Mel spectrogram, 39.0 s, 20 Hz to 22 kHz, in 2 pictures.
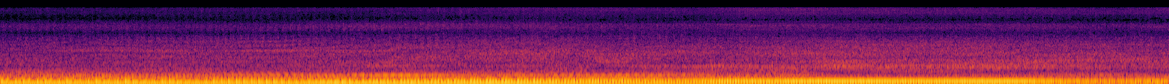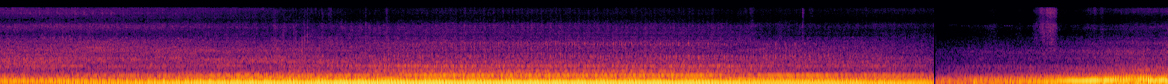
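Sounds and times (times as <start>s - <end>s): car engine idling: 0.0s - 37.2s.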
